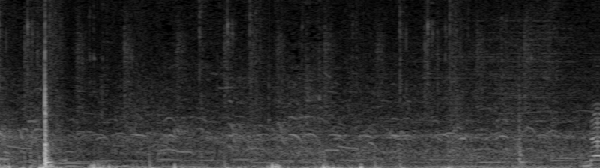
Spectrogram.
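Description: Clothing rustle and low knocks as a rider pulls herself up into a leather saddle, with one sharp knock about a third of a second in. Repeated faint honking bird calls sound in the background.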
